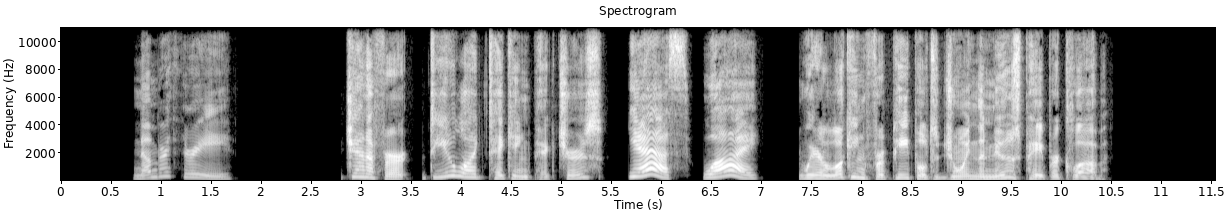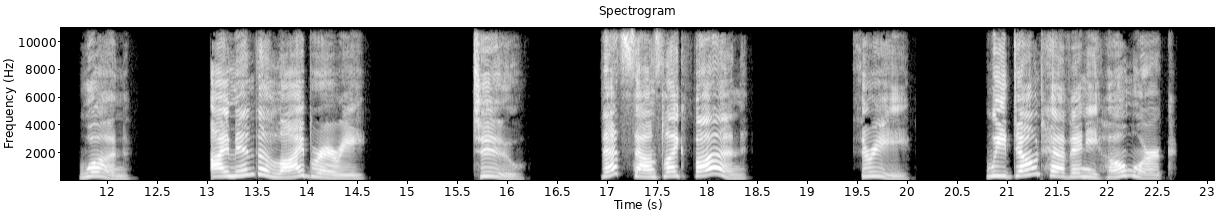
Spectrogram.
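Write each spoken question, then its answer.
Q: We're looking for people to join the newspaper club.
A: 2: That sounds like fun.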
